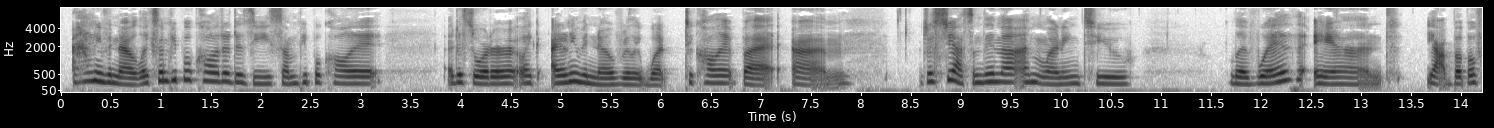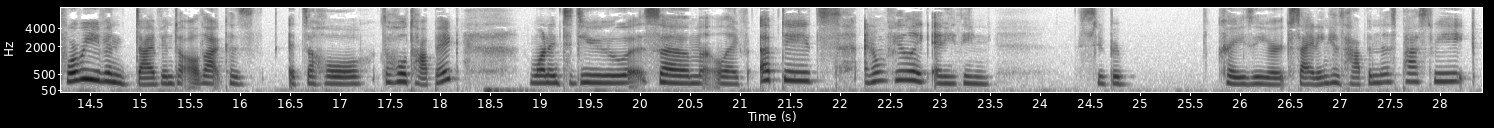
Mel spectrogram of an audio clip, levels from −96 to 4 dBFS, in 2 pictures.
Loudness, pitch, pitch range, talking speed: -20 LUFS, 225 Hz, 205-265 Hz, 160 wpm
